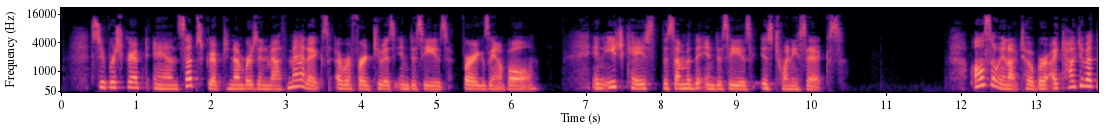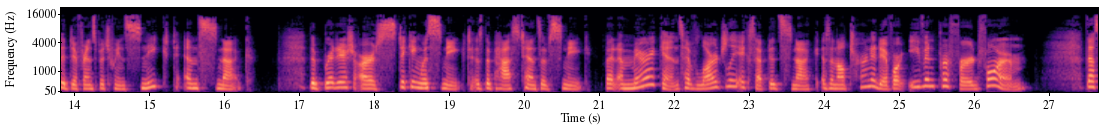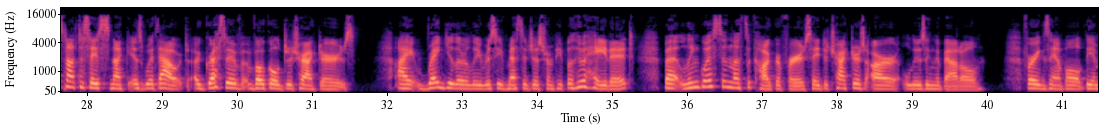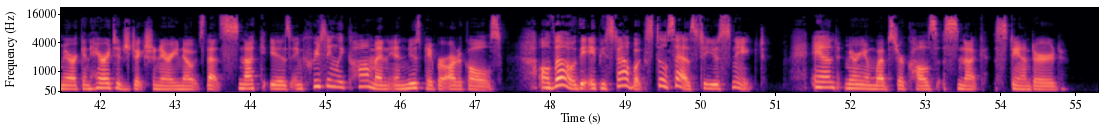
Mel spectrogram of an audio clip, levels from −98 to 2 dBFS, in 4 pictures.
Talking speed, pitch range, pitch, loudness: 130 wpm, 175-225 Hz, 190 Hz, -21 LUFS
